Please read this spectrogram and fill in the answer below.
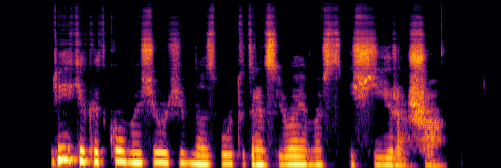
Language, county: Lithuanian, Utena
